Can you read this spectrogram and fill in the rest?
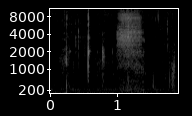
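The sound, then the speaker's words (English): A quiet slurp as someone sips tea, a brief airy hiss drawn in through the lips, preceded by a few small mouth and cup clicks. No one speaks. “I'm going to have a little slurp of tea.”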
